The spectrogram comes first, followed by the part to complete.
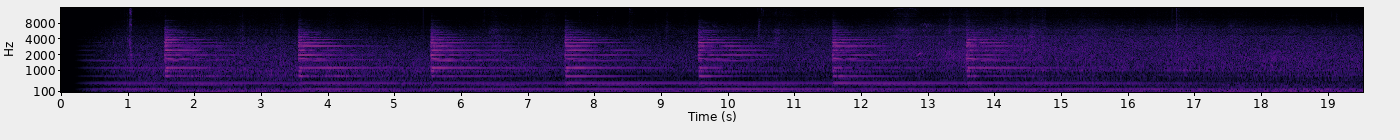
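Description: A single church bell tolling seven times, a strike about every two seconds, its deep hum carrying on between the strikes and dying away after the last, over a low rumble of street traffic.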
